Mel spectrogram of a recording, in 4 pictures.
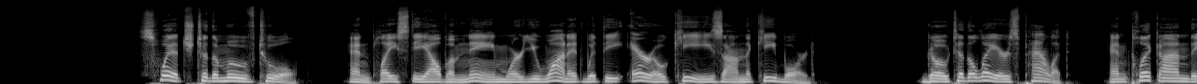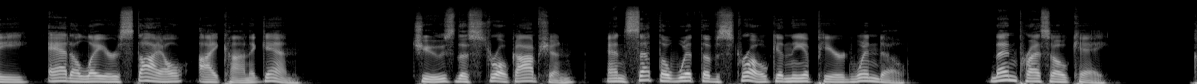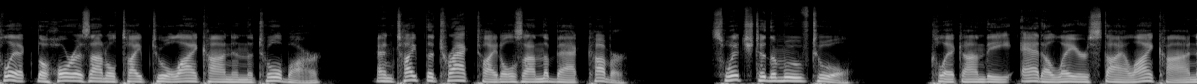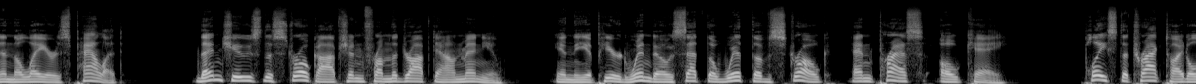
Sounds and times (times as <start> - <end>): Speech synthesizer: 1.4 - 8.2, 9.2 - 15.0, 16.1 - 21.1, 21.9 - 23.1, 23.9 - 30.2, 31.1 - 32.4, 33.3 - 37.2, 37.9 - 46.0, 46.8 - 47.8.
